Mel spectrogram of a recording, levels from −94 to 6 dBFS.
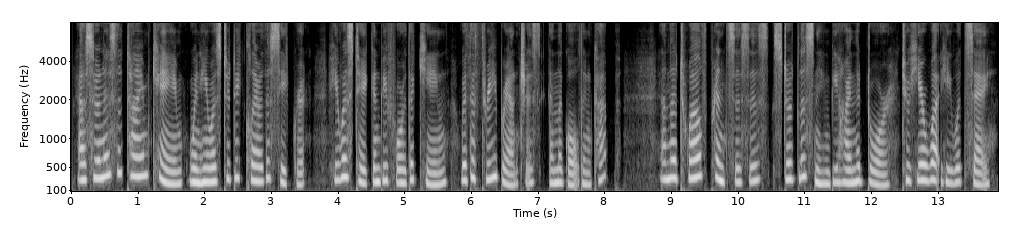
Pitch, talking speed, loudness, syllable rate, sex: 260 Hz, 180 wpm, -16 LUFS, 4.7 syllables/s, female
